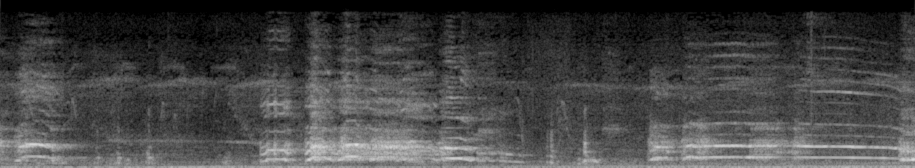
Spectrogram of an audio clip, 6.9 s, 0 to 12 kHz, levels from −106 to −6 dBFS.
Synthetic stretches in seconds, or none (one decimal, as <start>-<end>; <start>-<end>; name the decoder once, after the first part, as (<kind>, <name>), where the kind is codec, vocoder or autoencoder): 4.1-5.0 (vocoder, BigVGAN v2)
